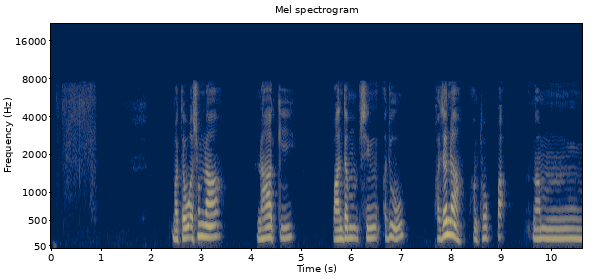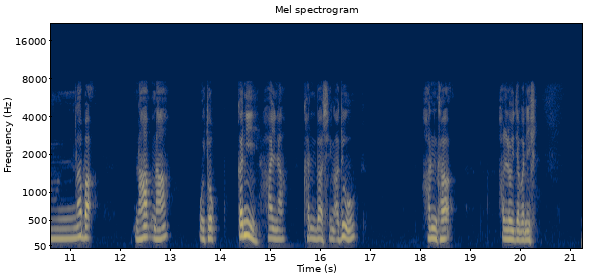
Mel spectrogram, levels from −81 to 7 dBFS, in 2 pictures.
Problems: none marked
